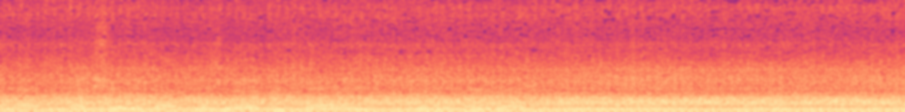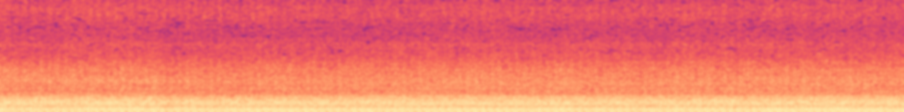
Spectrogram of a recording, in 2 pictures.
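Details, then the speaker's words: Lawn mower on its initial test run after reassembly and repair: steady, even engine note with a constant low drone and no misses or knocks; running normally. "let's fire it up and see what's what see what happens as you can see it's running fine let's give it a minute"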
